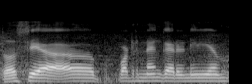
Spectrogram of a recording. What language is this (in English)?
Sanskrit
